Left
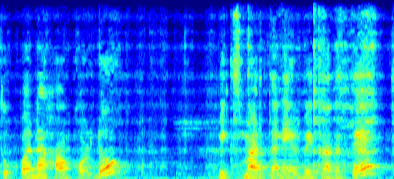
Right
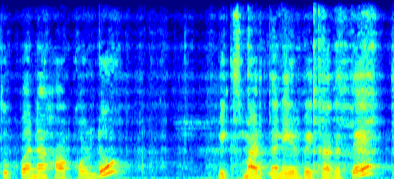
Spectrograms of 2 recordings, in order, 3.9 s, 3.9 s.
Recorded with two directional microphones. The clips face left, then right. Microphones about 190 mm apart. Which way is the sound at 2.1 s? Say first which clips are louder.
Right 4 dB; 40° right (ahead or behind).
